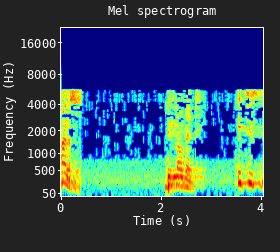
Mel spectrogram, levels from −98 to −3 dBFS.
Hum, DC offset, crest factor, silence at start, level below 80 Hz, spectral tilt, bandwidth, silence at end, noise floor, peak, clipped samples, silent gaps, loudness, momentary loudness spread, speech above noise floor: none; under 0.1%; 20 dB; 0 s; -52 dBFS; -8.5 dB/octave; 5.8 kHz; 0 s; -44 dBFS; 0 dBFS; under 0.1%; none; -17 LUFS; 16 LU; 28 dB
